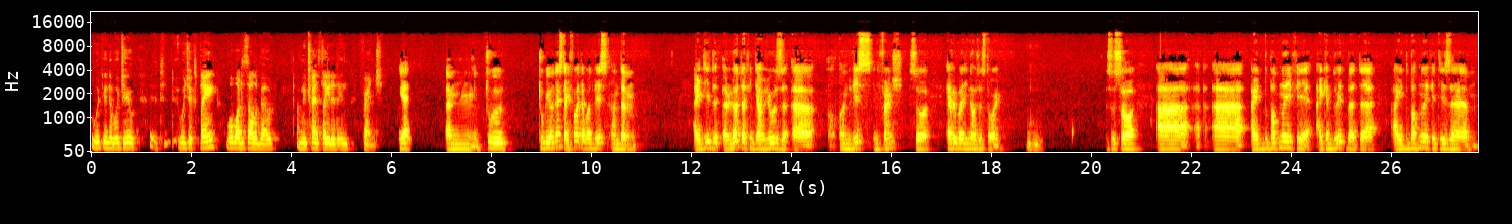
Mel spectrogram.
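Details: Severe stuttering since childhood in a man who also has dysgraphia, dyspraxia and ADHD; word repetitions and hesitations while speaking English; stuttering.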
